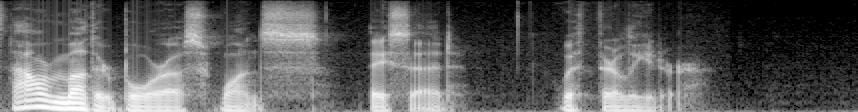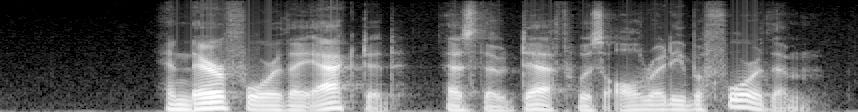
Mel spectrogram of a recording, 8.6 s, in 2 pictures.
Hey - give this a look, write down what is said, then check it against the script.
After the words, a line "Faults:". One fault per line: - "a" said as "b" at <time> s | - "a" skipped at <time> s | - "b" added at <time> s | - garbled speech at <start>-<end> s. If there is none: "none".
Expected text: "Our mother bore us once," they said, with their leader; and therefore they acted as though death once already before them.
"Our mother bore us once," they said, with their leader; and therefore they acted as though death was already before them.
Faults:
- "once" said as "was" at 7.2 s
